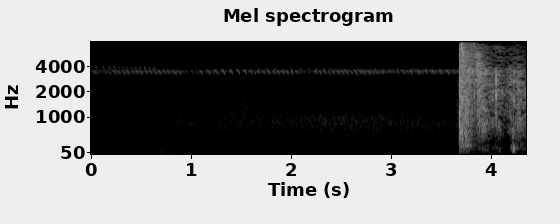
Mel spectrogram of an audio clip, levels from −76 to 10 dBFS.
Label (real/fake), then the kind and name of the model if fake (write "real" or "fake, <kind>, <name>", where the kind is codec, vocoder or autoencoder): real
